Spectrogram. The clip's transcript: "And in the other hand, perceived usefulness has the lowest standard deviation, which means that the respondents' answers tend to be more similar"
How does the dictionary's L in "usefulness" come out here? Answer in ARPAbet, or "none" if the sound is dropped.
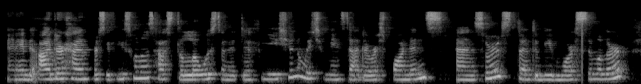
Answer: none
